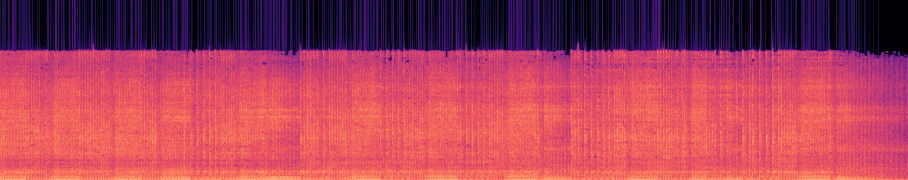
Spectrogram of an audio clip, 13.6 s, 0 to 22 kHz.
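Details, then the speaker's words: Cub Cadet 2130 lawn tractor, just started: small engine chugs unevenly, beats bunching and stumbling; fuel system full of water and rust, owner suspects water in the carb bowl, plans to drain it. "let's see if we can drain this bowl over here and get some of the crap out of it I think that's probably why it's running like crap"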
